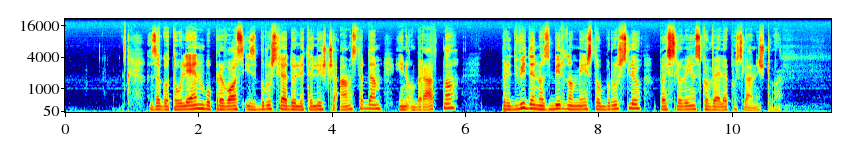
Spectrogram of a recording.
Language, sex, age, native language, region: Slovenian, male, 30-49, Slovenian, Central Slovenia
